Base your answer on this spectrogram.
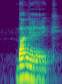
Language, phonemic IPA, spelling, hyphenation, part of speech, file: Dutch, /ˈbɑ.ŋəˌrɪk/, bangerik, ban‧ge‧rik, noun, Nl-bangerik.ogg
- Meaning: faint-hearted (individual), coward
